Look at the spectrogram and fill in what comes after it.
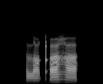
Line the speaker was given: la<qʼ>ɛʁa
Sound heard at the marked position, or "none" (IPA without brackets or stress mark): qʼ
